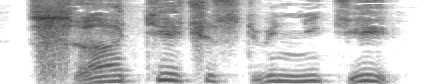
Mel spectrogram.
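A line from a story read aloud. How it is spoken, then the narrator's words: Yelling. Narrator (Russian): завопил он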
